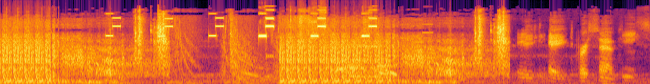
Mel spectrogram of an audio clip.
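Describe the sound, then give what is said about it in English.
Rapid gunfire from an automatic bolt gun in a video game. Loud, dense bursts of shots repeat over several seconds, mixed with short high electronic beeps. “Automatic bolt gun.”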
